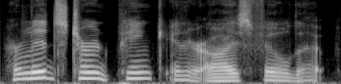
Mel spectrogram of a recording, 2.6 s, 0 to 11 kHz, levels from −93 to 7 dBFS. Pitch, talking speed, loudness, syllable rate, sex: 185 Hz, 210 wpm, -17 LUFS, 4.8 syllables/s, female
